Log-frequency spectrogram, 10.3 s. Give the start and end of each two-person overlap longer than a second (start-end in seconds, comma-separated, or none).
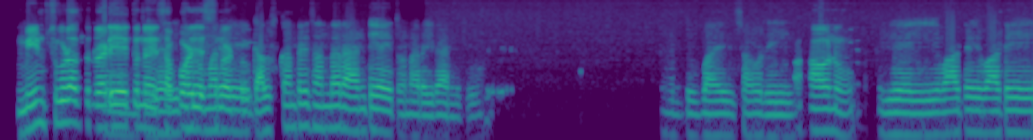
1.1-2.5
